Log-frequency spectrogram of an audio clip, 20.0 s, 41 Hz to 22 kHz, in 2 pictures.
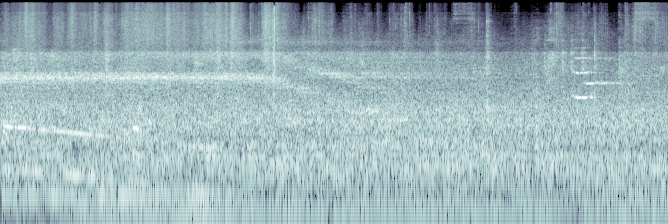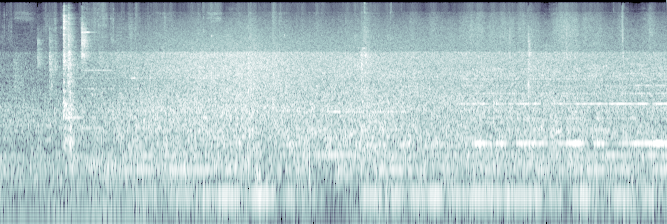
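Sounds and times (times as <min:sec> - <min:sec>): train running noise: 0:00.0 - 0:20.0.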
